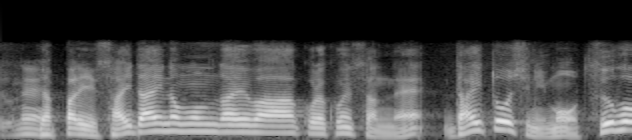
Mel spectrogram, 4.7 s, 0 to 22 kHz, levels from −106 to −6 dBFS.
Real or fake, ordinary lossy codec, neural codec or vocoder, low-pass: real; Opus, 32 kbps; none; 7.2 kHz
